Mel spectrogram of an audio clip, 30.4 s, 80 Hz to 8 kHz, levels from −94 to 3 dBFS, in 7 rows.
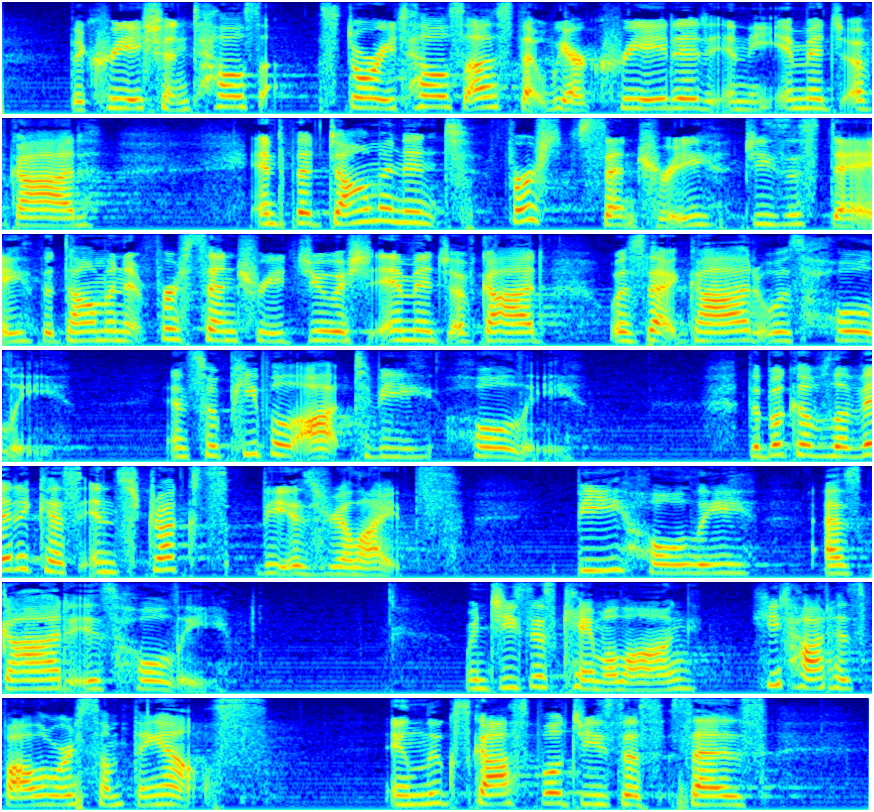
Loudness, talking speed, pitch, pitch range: -24 LUFS, 140 wpm, 235 Hz, 220-265 Hz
